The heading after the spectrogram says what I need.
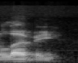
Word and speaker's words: Levi: Levi or Levy can be pronounced either way.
